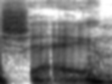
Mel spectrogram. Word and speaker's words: Kyei: Shea is actually my middle name. It's spelled differently. It's Swahili. It's spelled K-Y-E-I. And it means beautiful boy. When I was picking drag names, I just thought that because everyone in my family calls me Shay.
